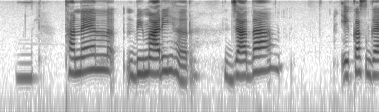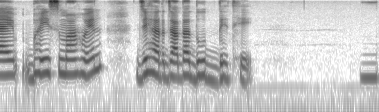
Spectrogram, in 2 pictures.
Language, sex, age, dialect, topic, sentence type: Chhattisgarhi, female, 25-30, Northern/Bhandar, agriculture, statement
